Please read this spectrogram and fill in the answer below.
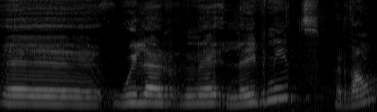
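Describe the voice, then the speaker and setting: A woman with a high pitch and ordinary pitch variation is heard amid audible room echo. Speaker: academic conference speaker. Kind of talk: conference presentation. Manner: many fillers and hesitations.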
